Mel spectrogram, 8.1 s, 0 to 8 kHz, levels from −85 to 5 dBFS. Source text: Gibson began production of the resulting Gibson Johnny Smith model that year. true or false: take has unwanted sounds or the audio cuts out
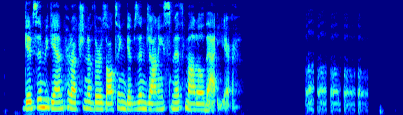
true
